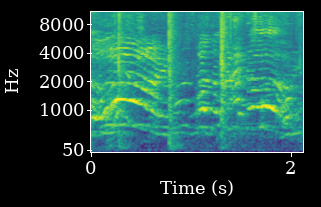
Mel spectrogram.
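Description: Several children's voices crying out together in overlapping, high, wavering calls without clear words, with a couple of short knocks among them.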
